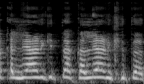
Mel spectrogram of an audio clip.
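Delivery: loud, high repeated call. Retold or imitated. Guruji calling out loudly.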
